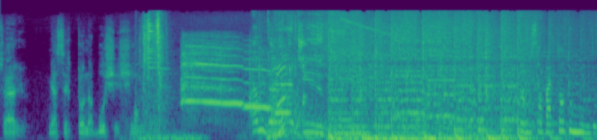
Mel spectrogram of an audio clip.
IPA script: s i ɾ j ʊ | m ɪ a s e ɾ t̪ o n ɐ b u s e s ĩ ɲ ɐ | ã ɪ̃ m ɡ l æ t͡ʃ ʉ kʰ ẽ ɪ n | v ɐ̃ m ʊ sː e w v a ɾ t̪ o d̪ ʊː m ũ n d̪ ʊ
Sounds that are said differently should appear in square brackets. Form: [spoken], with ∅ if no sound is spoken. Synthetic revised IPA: s [ɛ] ɾ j ʊ | m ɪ a s e ɾ t̪ o n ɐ b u [ʃ] e [ʃ] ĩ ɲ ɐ | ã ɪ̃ m ɡ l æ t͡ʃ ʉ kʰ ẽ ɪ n | v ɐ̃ m ʊ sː [a] w v a ɾ t̪ o d̪ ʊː m ũ n d̪ ʊ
